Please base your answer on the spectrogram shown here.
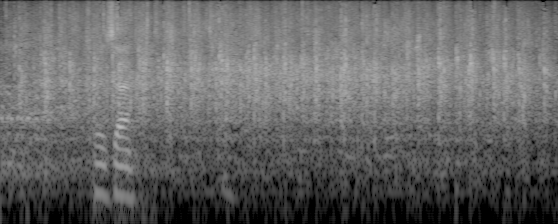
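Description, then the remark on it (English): Steady applause from an audience thanking Dr. Os Guinness, a dense wash of clapping lasting throughout, with a brief spoken voice cutting in near the start. “You were supposed to applaud, but that's okay.”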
